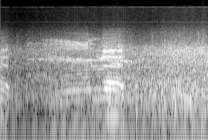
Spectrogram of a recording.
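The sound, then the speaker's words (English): A Jersey cow gives a single drawn-out, low moo that swells and then fades, heard alone over a steady background hiss with no talking. “Been a long time since I've seen a Jersey cow.”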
